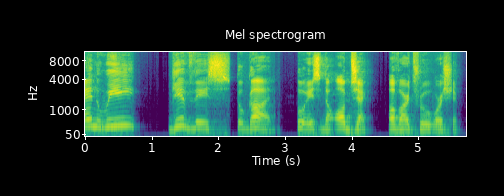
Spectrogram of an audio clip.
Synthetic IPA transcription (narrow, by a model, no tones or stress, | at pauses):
ɛ̃ndwi | ɡɪvðɪst̪uɡad̪̚ | huɪsd̪əʔɔb̚d͡ʒɛk̚t̪̚ | ɔvawə˞t̪ɹuwəɹʃɪp̚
